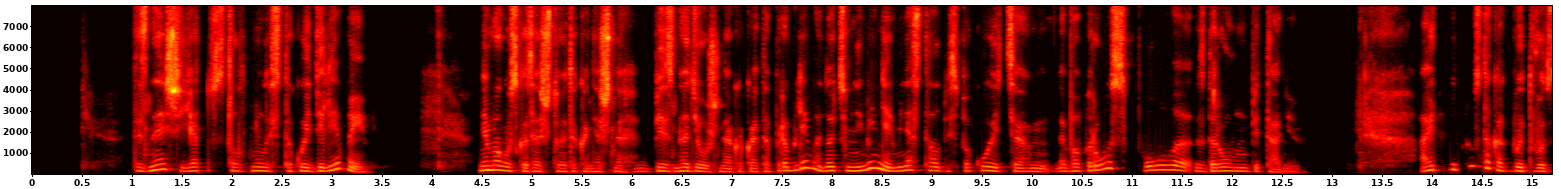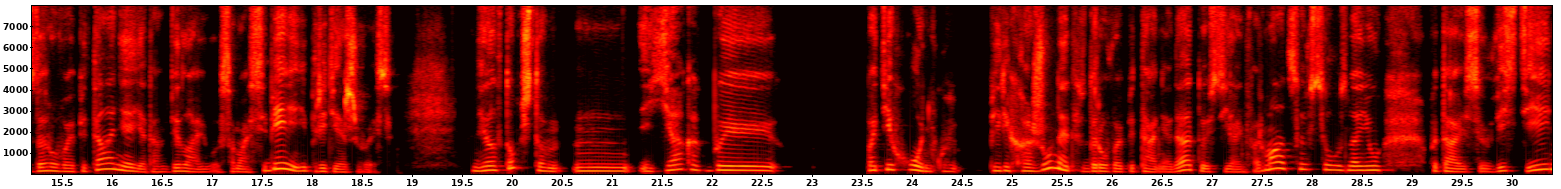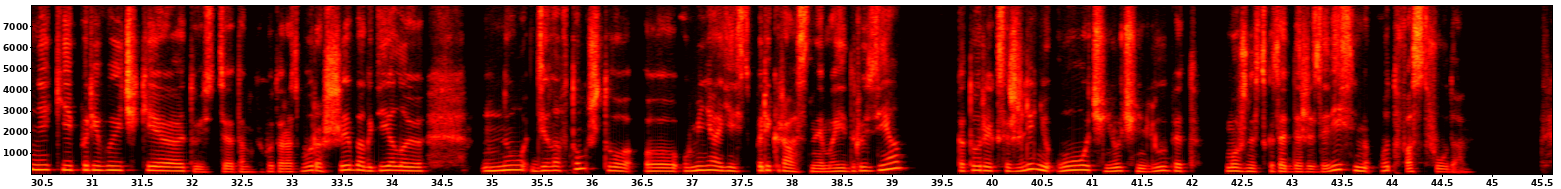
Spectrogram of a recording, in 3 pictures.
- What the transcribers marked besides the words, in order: none
- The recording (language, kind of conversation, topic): Russian, advice, Как мне сократить употребление переработанных продуктов и выработать полезные пищевые привычки для здоровья?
